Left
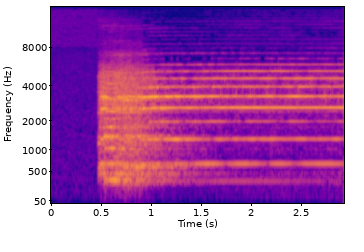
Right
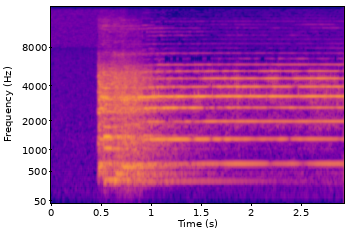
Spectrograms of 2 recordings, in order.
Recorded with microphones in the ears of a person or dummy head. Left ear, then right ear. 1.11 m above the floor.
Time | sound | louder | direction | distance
0.5 | a violin | even | 70° right (ahead or behind) | 2 m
